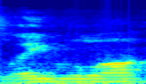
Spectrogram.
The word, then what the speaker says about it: Lei Wulong: And then I always said the other guy's name wrong. The one that's coming back is Lei Wulong. I always thought it was Lee. Oh yeah. Yeah. Growing up all my life is Lee, and we're just like, are you sure?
